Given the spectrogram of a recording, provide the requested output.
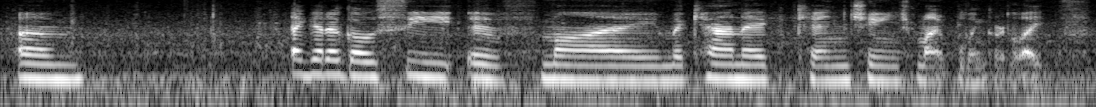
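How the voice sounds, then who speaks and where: Audible room echo and noticeable background noise surround a woman speaking at a medium pitch in a monotone, flat intonation. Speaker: vlogger. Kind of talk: casual vlog storytime. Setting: in a parking lot. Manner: fast.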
